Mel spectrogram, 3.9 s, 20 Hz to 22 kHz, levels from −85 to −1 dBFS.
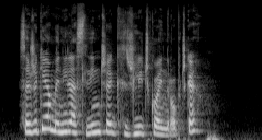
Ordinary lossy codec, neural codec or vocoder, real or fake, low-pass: none; none; real; 19.8 kHz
